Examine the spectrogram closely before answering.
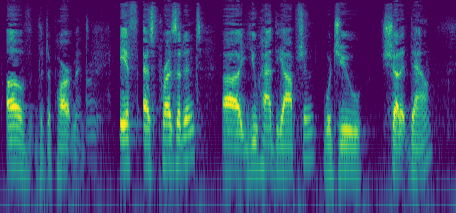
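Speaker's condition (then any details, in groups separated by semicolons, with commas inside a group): No condition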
